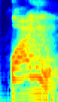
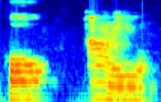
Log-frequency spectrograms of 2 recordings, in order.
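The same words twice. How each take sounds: First: Said in the usual way. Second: Very slow, drawn out who are you; teacher modelling who are you slowly; slow model phrase. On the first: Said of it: "Trả lời luôn nhắc lại". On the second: Shown as a demonstration. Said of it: "Lo nói trẻ trẻ".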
